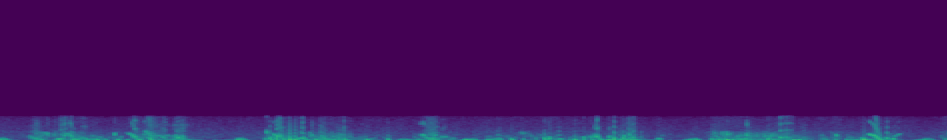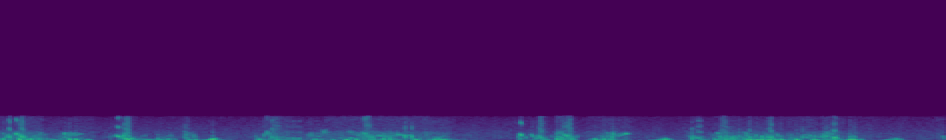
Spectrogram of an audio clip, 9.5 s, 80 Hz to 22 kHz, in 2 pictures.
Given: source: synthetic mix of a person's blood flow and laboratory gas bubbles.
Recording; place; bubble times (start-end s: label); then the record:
Doppler ultrasound of blood flow; precordium
0.15-0.97 s: bubbles
1.30-2.31 s: bubbles
2.43-3.24 s: bubbles
3.29-3.35 s: bubbles
3.54-4.54 s: bubbles
4.71-5.22 s: bubbles
5.29-5.48 s: bubbles
5.51-5.75 s: bubbles
6.01-7.00 s: bubbles
7.30-7.64 s: bubbles
7.68-7.90 s: bubbles
8.16-9.10 s: bubbles
9.42-9.47 s: bubbles
From the record:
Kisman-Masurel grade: 444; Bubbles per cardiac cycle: continuous sound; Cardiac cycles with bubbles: 100%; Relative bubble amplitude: maximal (0.775 to 0.999); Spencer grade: 4 (maximum detectable bubble signal sounding continuously throughout systole and diastole of every cardiac period, and overriding the amplitude of the normal cardiac signals); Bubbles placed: only in the low amplitude regions of the cardiac cycle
